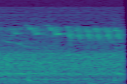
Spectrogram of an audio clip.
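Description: Honeybees buzz close by around a hive frame, forming a dense steady drone with no pauses and no voices.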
